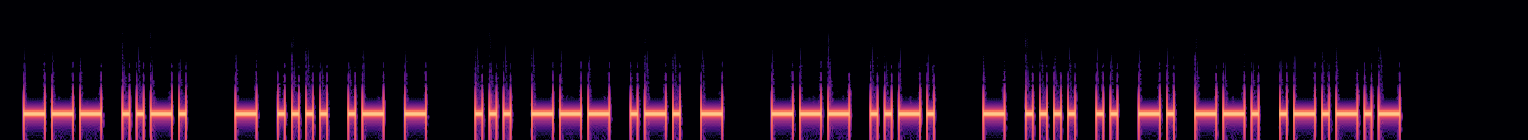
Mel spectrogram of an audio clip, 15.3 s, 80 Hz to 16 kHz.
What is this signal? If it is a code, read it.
Morse code, heard as a keyed tone, about 17 wpm, 700 Hz. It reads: OF THAT SORT OF THING.
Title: Sentences from Top 1300 Words 17wpm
